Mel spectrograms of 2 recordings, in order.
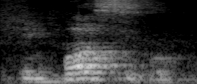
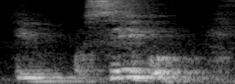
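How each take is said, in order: First: The stress is on the second syllable. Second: The stress is not on the second syllable. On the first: The speaker calls it right. "So this is the correct one" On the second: The speaker calls it wrong.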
